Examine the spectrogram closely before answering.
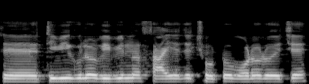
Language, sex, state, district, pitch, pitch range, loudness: Bengali, male, West Bengal, Dakshin Dinajpur, 140 Hz, 135-145 Hz, -14 LUFS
